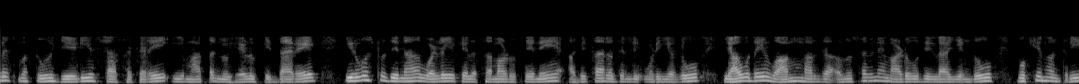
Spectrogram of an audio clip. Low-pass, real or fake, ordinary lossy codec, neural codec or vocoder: 3.6 kHz; fake; Opus, 32 kbps; codec, 16 kHz in and 24 kHz out, 1.1 kbps, FireRedTTS-2 codec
